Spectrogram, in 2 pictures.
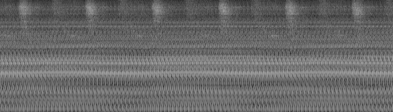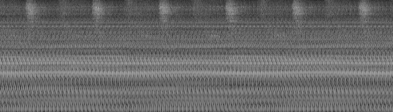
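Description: Loud, steady buzzing drone with a fast regular pulsing and a faint click about once a second: MRI scanner noise during imaging.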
